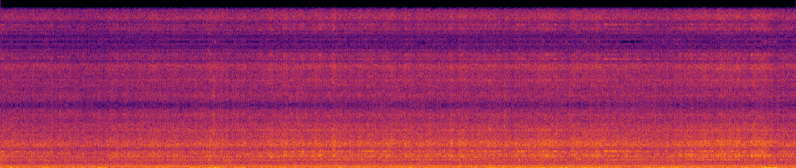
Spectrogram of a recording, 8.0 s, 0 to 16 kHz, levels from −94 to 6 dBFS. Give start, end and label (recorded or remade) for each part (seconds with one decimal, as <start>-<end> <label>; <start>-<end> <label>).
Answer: 0.0-0.9 recorded; 0.9-1.6 remade; 1.6-2.6 recorded; 2.6-5.2 remade; 5.2-6.5 recorded; 6.5-7.4 remade; 7.4-8.0 recorded

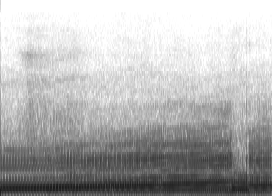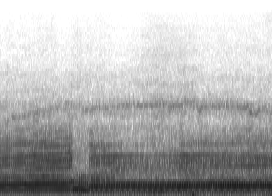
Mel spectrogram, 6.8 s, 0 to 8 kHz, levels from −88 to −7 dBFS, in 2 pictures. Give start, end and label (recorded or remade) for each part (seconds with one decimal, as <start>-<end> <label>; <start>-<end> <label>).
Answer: 0.0-0.6 recorded; 0.6-1.4 remade; 1.4-2.0 recorded; 2.0-2.9 remade; 2.9-3.7 recorded; 3.7-6.8 remade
